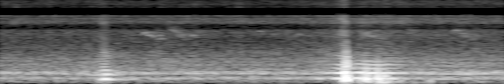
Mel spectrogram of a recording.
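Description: A honey bee's low, steady wing buzz that swells louder as it passes close.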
